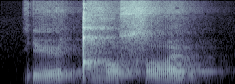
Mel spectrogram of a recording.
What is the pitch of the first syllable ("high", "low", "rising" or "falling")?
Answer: rising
